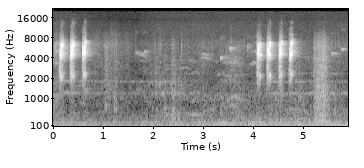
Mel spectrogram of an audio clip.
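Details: A Plain prinia in a rice field, responding to wild birds' calls, gives quick runs of harsh, buzzy notes: a burst of three, a pause, then four more, with faint background chirps.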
